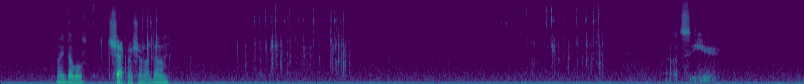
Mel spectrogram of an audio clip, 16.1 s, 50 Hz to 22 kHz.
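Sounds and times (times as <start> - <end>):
typing on computer keyboard: 2.8 - 3.4, 4.7 - 7.0, 10.0 - 12.1.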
